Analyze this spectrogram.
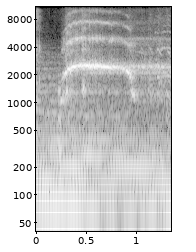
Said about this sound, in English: Who screamed?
